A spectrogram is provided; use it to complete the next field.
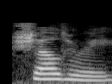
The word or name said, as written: sheltery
